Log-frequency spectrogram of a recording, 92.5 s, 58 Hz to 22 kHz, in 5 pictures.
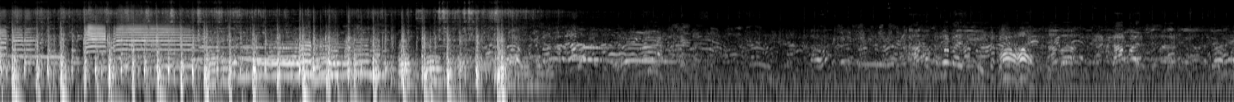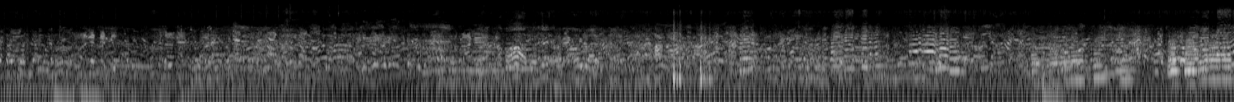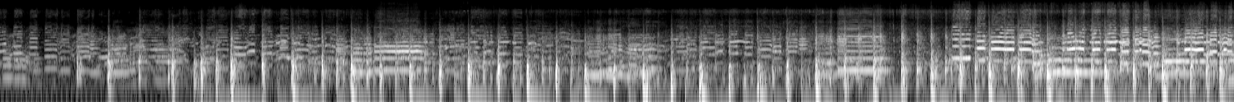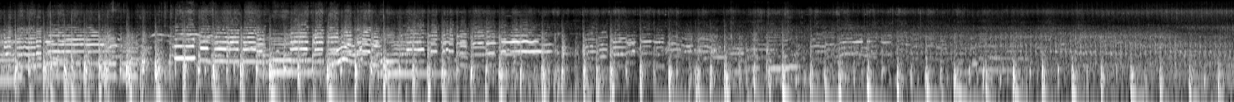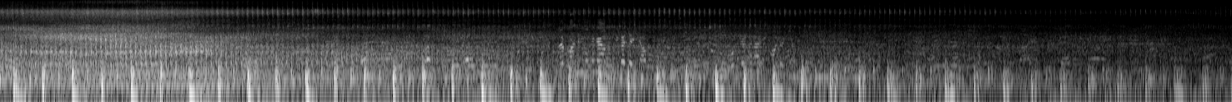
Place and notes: {
  "title": "Ghats of Varanasi, Ghasi Tola, Varanasi, Uttar Pradesh, Indien - wedding procession",
  "date": "1996-02-12 22:31:00",
  "description": "The recording catches a wedding procession late in the evening on the banks of the Ganges.\nA generator was carried for the electric light decoration.",
  "latitude": "25.32",
  "longitude": "83.02",
  "altitude": "70",
  "timezone": "Asia/Kolkata"
}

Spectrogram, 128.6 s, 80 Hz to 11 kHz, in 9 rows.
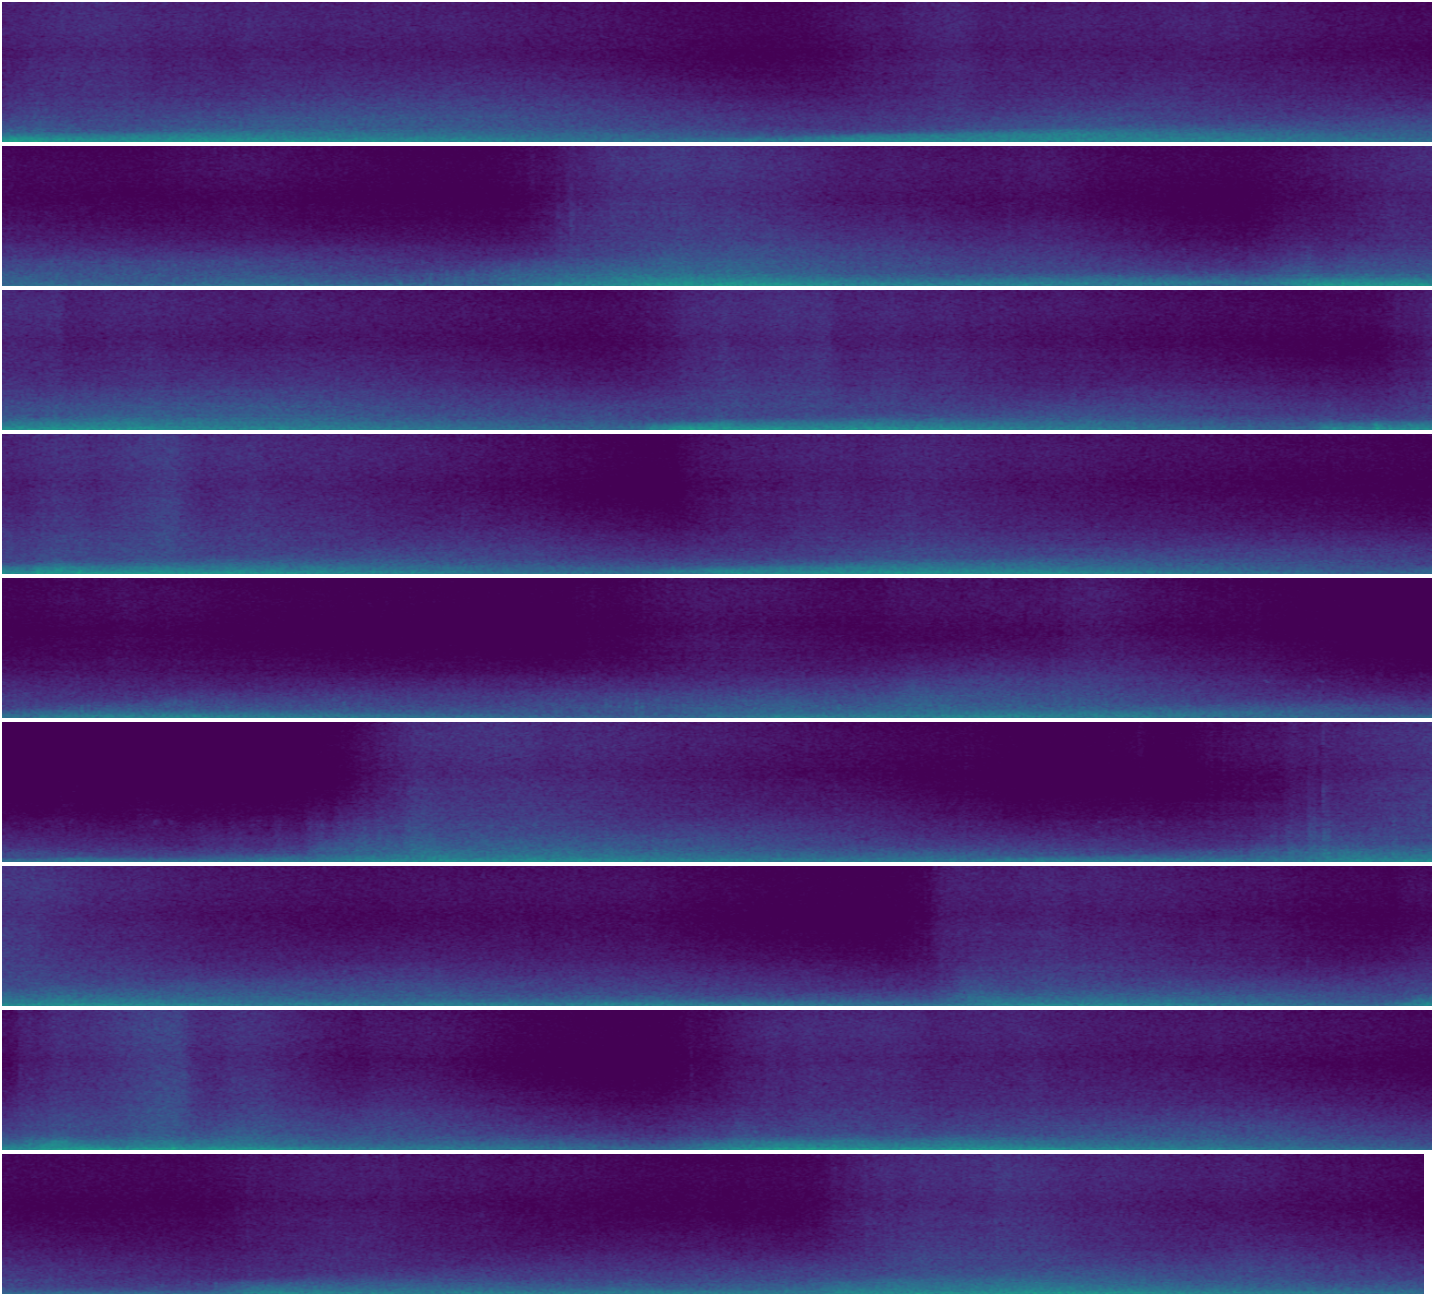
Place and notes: {
  "title": "太麻里海邊, 台東縣太麻里鄉 - sound of the waves",
  "date": "2018-03-14 07:00:00",
  "description": "At the beach, Sound of the waves\nZoom H2n MS+XY",
  "latitude": "22.61",
  "longitude": "121.01",
  "timezone": "Asia/Taipei"
}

